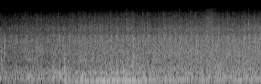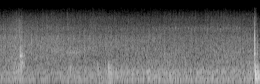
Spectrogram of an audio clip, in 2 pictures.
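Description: Small electric low-pressure transfer pump running steadily, sucking stale, contaminated fuel out of the tank through a hose, with a couple of light knocks of parts being handled.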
